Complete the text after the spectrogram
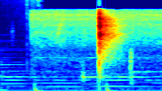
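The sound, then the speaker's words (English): A single sharp, crisp slap to a person's face lands with a bright smacking crack, preceded by a soft low thud and followed by a brief fading hiss, with no voices. “I did what any rational human would do, and I slapped him in the face.”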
